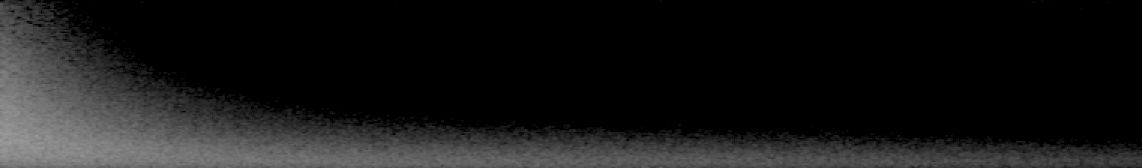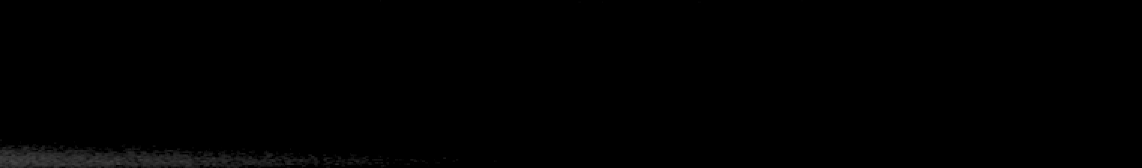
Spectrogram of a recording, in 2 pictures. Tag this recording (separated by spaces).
buildup crash down drone filter lp noise white Whitenoise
